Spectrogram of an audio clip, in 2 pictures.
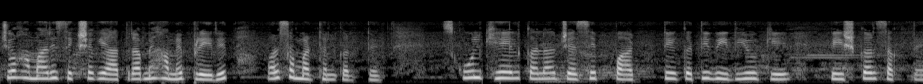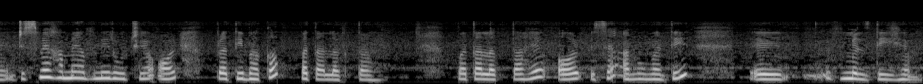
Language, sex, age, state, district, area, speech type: Hindi, female, 18-30, Madhya Pradesh, Chhindwara, urban, spontaneous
